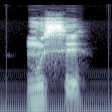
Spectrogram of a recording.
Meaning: 1. to foam (produce foam) 2. to promote, highlight, increase the popularity of
- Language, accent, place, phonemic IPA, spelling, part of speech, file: French, France, Lyon, /mu.se/, mousser, verb, LL-Q150 (fra)-mousser.wav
